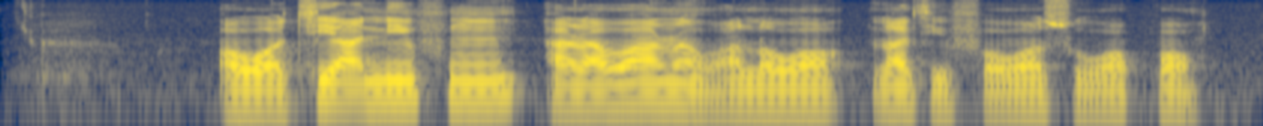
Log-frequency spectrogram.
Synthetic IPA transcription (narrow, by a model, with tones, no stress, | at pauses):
ɔ˨wɔ˨tʰi˨˦a˧nĩ˦fũ˦a˧ɾa˧waː˦ɾ̃ã˦˨wa˨˦lɔ˦wɔ˦la˦ti˧fɔ˨wɔ˧˦so˧wɔ˦k͡pɔ˦˨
